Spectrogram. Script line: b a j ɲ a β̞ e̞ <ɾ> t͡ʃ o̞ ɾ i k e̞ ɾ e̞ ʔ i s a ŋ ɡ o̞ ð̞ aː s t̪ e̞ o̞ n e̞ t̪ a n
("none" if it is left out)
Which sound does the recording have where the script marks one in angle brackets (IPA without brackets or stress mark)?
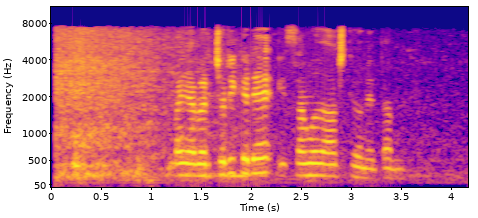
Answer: ɾ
